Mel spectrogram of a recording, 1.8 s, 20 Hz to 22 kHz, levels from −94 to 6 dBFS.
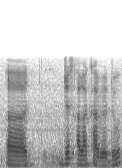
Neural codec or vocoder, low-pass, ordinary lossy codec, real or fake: none; 5.4 kHz; none; real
